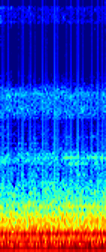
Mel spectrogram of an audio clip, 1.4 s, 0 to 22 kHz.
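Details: 2001 Toyota Camry idle after fixing erratic RPM by replacing the timing belt, roller and pulley and fitting correctly rated fuses: a low, even rumble at steady speed with no hunting or surging.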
